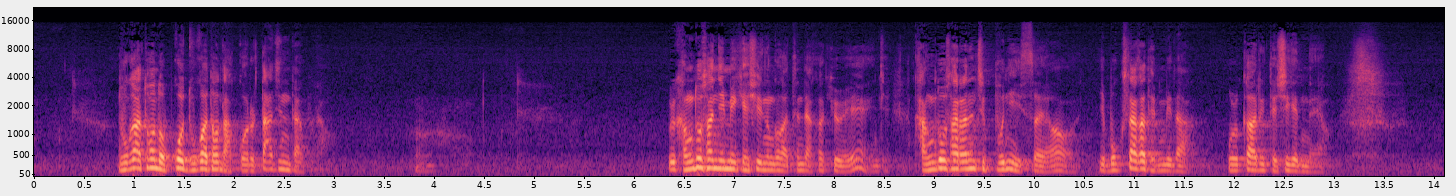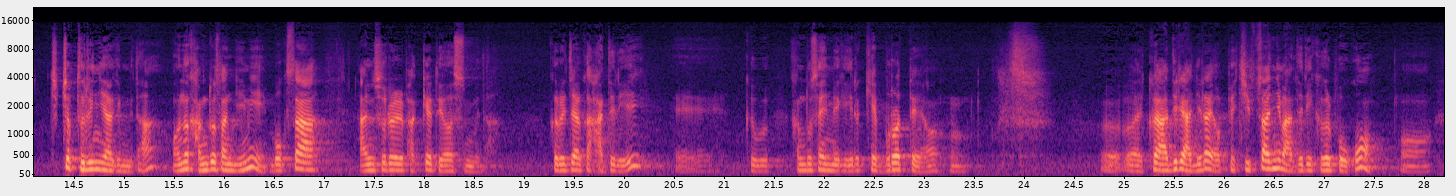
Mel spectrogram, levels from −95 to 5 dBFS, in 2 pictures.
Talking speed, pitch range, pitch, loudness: 280 characters per minute, 135-170 Hz, 150 Hz, -19 LUFS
